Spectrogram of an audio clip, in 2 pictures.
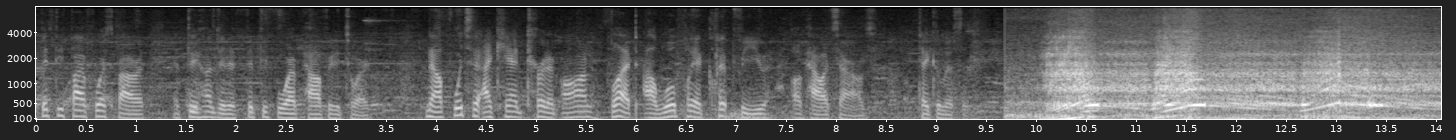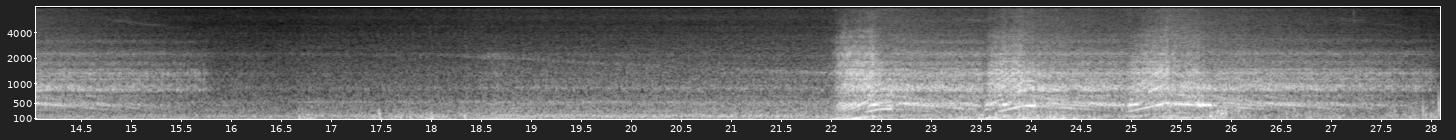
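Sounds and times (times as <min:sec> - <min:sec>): car engine revving: 0:09.7 - 0:28.0.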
